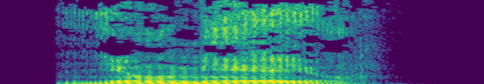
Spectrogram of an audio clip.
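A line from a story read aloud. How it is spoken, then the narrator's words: Dejected student. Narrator (Russian): уныло сказал двоечник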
